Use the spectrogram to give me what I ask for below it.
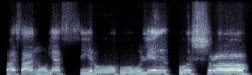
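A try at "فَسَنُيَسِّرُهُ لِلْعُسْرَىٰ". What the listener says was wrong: Ru-nya masih malah bertambah panjang Pak ya, ru-nya. Fasanu yassiruhu lil usra. Ya, nanti terus dilatih Pak ya untuk huruf sin ya. Jadi bukan usra ya, atau usra juga bukan. Dia lebih dibuka ya, lebih kayak seperti meringis, serangnya dibawahkan us ya. fasanuyassiruhu lil usra.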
